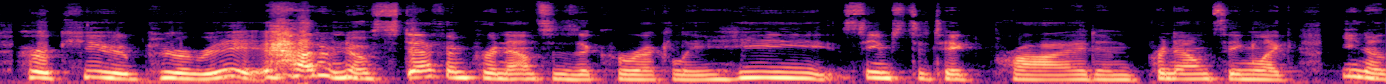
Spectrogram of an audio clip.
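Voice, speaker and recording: A woman hosting a true crime show, giving conversational commentary, acting out quotes and adding sardonic asides. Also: mid-range voice. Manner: animated when quoting, sardonic asides.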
